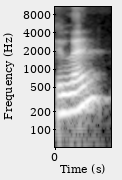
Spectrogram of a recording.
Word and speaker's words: Helene: Phonetically is Helene, but my name is pronounced Ellen. Again, I'm Ellen, and I am so excited to get to talk to you today.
